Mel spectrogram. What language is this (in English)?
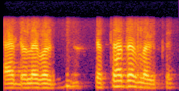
Maithili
